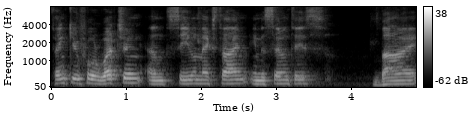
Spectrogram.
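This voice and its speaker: A man with a Swedish accent, fairly even intonation and a fairly slow pace. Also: fairly high pitch for a man. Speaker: cooking channel host. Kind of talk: cooking video presentation.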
